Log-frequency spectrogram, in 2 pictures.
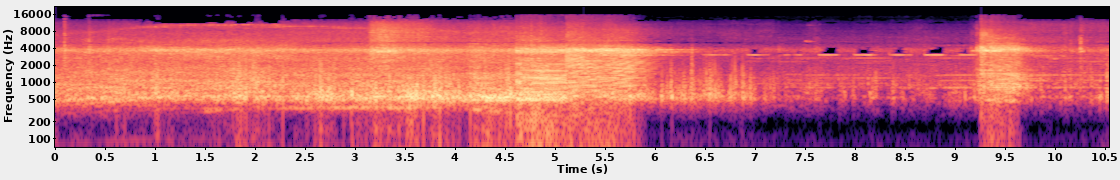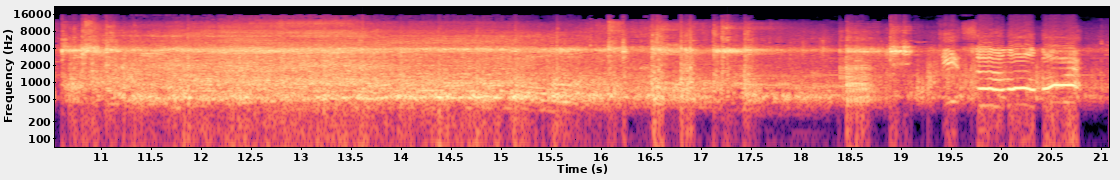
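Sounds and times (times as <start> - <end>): rig machinery running loudly: 0.0 - 21.0
reversing alarm beeps: 6.0 - 11.8.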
